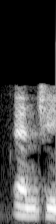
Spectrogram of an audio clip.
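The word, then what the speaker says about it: Ng: Mr. Knight? Is that how you pronounce it? – N-G, Your Honor. – N-G. – Yes, Your Honor.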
